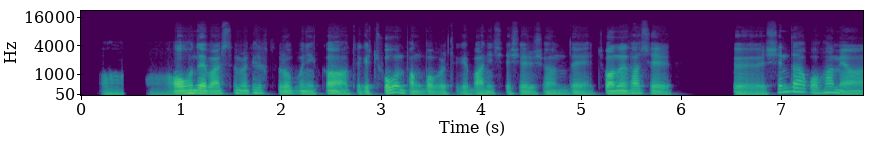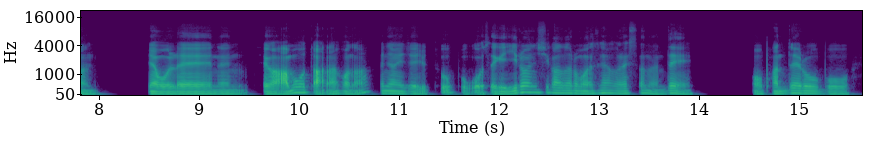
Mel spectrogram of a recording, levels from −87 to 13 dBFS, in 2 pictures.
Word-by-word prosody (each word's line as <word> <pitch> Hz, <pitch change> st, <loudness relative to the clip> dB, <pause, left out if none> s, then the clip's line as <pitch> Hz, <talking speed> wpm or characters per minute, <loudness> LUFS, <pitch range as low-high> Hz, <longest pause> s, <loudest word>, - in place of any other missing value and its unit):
어 85 Hz, -1 st, -7 dB, 0.3 s
어. 85 Hz, -, -18 dB, 0.2 s
어 105 Hz, +3 st, +9 dB
근데 115 Hz, -1 st, +8 dB
말씀을 105 Hz, +3 st, +2 dB
계속 120 Hz, 0 st, -2 dB
들어 100 Hz, +2 st, +3 dB
보니까 95 Hz, -2 st, +3 dB
되게 95 Hz, +1 st, -1 dB
좋은 120 Hz, +9 st, +4 dB
방법을 95 Hz, -2 st, +1 dB
되게 85 Hz, -2 st, -6 dB
많이 80 Hz, +3 st, 0 dB
제시해 85 Hz, +2 st, -3 dB
주셨는데 85 Hz, -2 st, -3 dB
저는 105 Hz, -, +5 dB
사실 105 Hz, -5 st, +1 dB, 0.6 s
그 80 Hz, -3 st, -1 dB
쉰다고 155 Hz, -, 0 dB
하면 100 Hz, -, -1 dB, 0.5 s
그냥 90 Hz, -3 st, +1 dB
원래는 85 Hz, -1 st, -1 dB
제가 85 Hz, -3 st, +2 dB
아무것도 135 Hz, +2 st, +2 dB
안 -, -, -4 dB
하거나 100 Hz, -, -3 dB
그냥 105 Hz, -1 st, -2 dB
이제 90 Hz, -2 st, -4 dB
유튜브 -, -, -6 dB
보고 75 Hz, 0 st, -5 dB
되게 85 Hz, +4 st, -3 dB
이런 140 Hz, +11 st, -1 dB
시간으로만 115 Hz, -6 st, -3 dB
생각을 115 Hz, -2 st, -5 dB
했었는데 105 Hz, -5 st, -5 dB, 0.6 s
어 85 Hz, -, -3 dB
반대로 105 Hz, +3 st, -2 dB
뭐 85 Hz, -2 st, -6 dB
95 Hz, 340 characters per minute, -23 LUFS, 85-110 Hz, 0.6 s, 어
